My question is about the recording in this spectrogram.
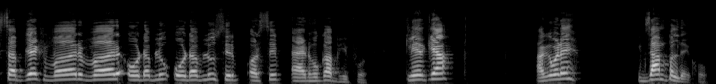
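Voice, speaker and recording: A man with a high voice teaches an English grammar lesson at an unhurried pace. He walks through each step and keeps asking whether the point is clear. The recording is dry and close, with no room sound. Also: fairly bright tone, no echo. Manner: explains step by step, keeps checking if students understood.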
